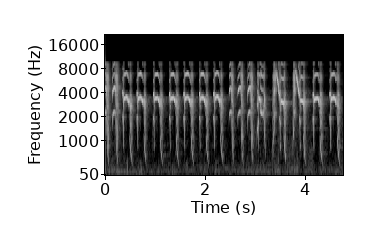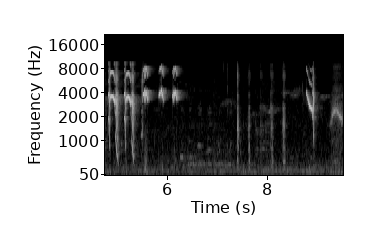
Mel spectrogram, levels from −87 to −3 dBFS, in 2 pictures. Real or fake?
real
